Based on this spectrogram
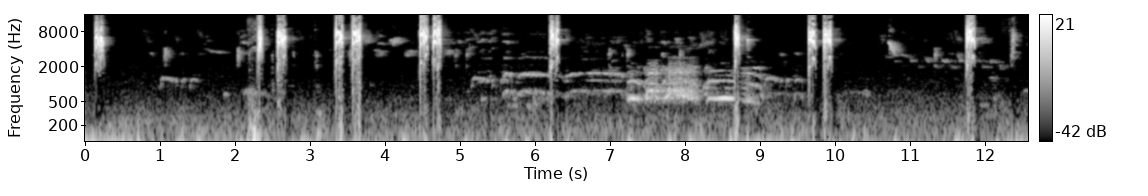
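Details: Female ruby-throated myzornis calling to a male, repeating short grating high chirps, often doubled, every one to two seconds, while a rooster-like bird and other distant birds sound softly midway.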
